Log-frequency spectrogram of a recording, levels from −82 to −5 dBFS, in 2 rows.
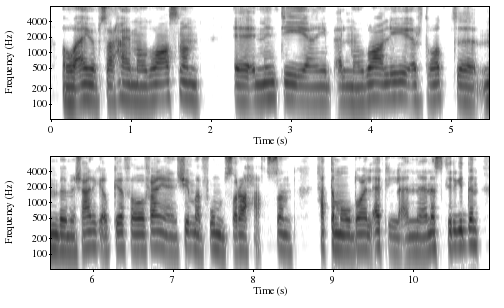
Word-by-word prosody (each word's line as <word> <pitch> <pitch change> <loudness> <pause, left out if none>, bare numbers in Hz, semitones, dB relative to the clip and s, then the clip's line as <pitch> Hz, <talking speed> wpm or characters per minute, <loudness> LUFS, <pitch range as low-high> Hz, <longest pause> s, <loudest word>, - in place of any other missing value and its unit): هو 110 -1 +3
أيوه، 125 -1 +3
بصراحة 115 +3 +1
يعني 125 - 0
الموضوع 120 +3 +1
أصلًا 130 -2 +2 0.5
آآ 115 -1 +1
إن 120 - -6
أنتِ 130 0 -5
يعني 115 -3 -1
يبقى 110 0 -9
الموضوع 110 +4 0
ليه 130 0 -2
ارتباط 120 +2 -4 0.5
بمشاعرِك 125 +3 0
أو - - -2
كده 135 +4 -1
فهو 125 -1 -1
فعلًا 140 +3 +2
يعني، 115 -3 -4
شيء 140 +5 +1
مفهوم 120 +1 -3
بصراحة، 115 +2 +3
خصوصًا 125 -3 +4 0.3
حتى - - -1
موضوع 120 +1 0
الأكل، 135 0 -2
لأن 110 0 -4
ناس 130 0 +7
كتير 140 0 -4
جدًا 145 +1 0
125 Hz, 170 wpm, -27 LUFS, 115-130 Hz, 0.5 s, ناس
